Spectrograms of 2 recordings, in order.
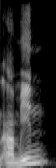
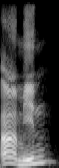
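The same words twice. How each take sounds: First: The first vowel is short. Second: The first vowel is drawn out long. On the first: "dengan pendek alifnya" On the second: "bil mat"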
